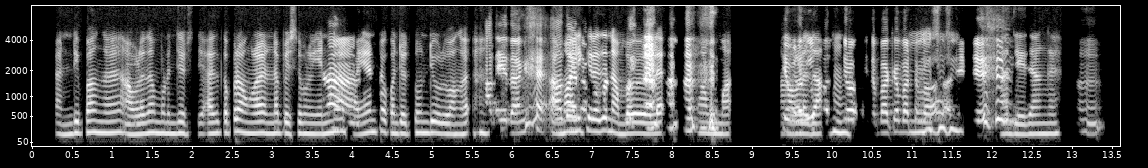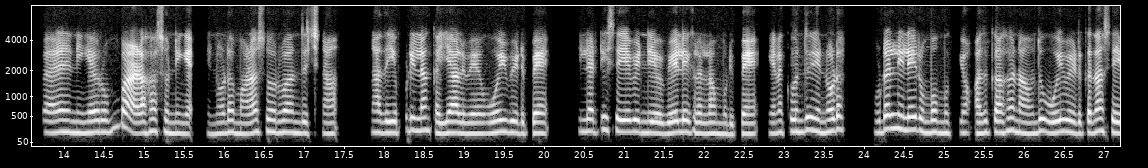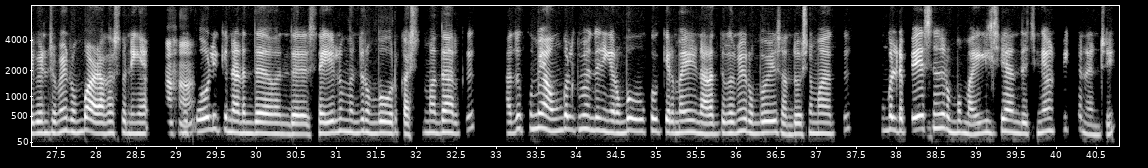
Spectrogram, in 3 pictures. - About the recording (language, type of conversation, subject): Tamil, podcast, சோர்வு வந்தால் ஓய்வெடுக்கலாமா, இல்லையா சிறிது செயற்படலாமா என்று எப்படி தீர்மானிப்பீர்கள்?
- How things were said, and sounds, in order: other background noise; laughing while speaking: "அத நம்ப மாட்டீங்களா?"; chuckle; chuckle; chuckle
